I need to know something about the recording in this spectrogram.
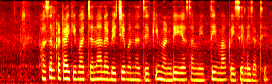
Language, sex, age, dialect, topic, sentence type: Chhattisgarhi, female, 56-60, Western/Budati/Khatahi, agriculture, question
